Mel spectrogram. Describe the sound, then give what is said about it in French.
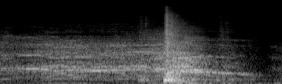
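A single heavy slam of a wooden beam against a carved, nail-studded oak door rings out near the end as people try to break it down, over a steady background of shouting crowd noise that fades afterward. “Regardez Ils apportent une poutre. Ils vont enfoncer la porte.”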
